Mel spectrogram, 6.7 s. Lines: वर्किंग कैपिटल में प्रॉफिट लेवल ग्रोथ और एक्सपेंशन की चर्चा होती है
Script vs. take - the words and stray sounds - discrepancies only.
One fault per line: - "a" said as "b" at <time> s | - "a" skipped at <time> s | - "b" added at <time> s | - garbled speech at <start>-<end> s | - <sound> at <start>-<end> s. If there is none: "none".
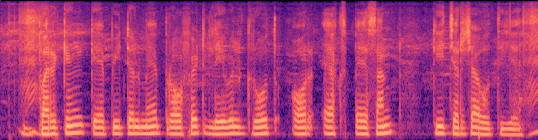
none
